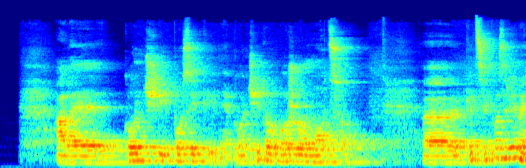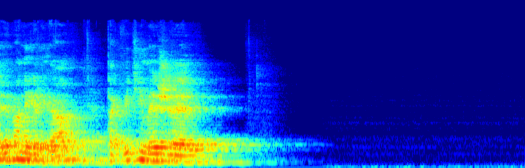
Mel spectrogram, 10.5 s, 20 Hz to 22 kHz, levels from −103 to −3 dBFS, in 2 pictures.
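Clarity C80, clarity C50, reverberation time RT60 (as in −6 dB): 7.0 dB, 4.0 dB, 1.2 s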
